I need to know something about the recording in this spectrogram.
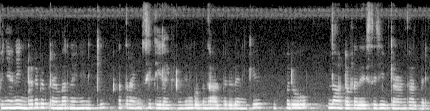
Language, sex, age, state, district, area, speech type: Malayalam, female, 18-30, Kerala, Kozhikode, rural, spontaneous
